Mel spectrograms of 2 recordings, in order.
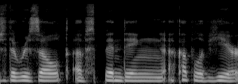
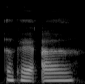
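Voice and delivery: ordinary talk, nothing marked

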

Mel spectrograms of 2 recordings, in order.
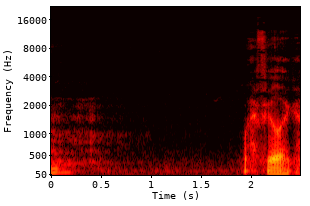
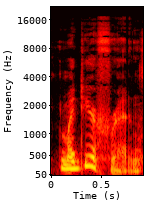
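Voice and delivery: pleading wizard; 6 dB louder than usual. Acted.

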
